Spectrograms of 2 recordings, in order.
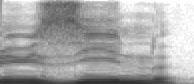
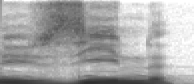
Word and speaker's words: usine: le son ce une usine une usine oui la lettre S se prononce comme Z car elle se trouve entre deux voyelles une usine gris oui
